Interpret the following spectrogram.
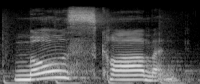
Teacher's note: T disappears, the words are linked together.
